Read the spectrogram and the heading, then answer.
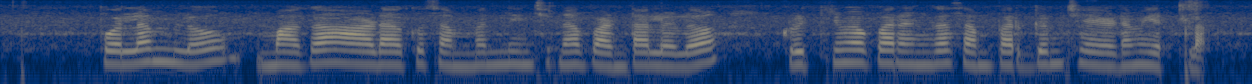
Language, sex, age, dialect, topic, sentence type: Telugu, female, 25-30, Telangana, agriculture, question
